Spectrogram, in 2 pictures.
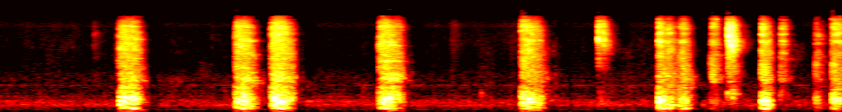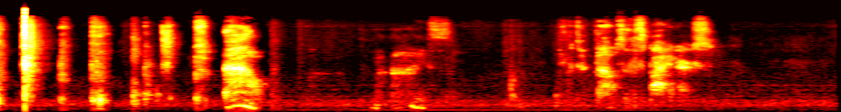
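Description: A woman's voice making short, sharp non-word vocal sounds, a few spaced out at first, then many in quick succession, followed by one drawn-out voiced sound and some breathy whispering near the end.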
